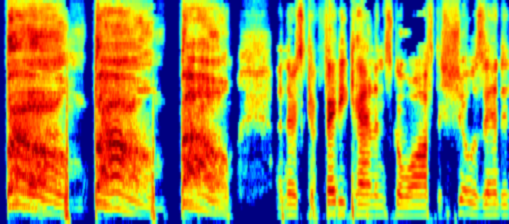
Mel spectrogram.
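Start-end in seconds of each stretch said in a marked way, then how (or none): 0.1-2.3 drum booms. Retold or imitated. Imitating the final drum hits.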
